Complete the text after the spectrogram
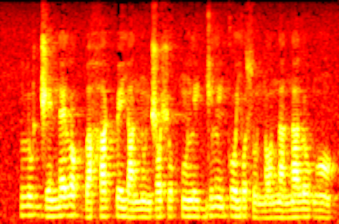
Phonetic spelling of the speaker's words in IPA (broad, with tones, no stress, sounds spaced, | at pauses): l u˦ d͡ʒ e˧ n ɛ˦ l ɔ˦˨ ɡ͡b a˧ h a˦ k͡p e˦˨ j a˧ n ũ˧ d͡ʒ ɔ˦ ʃ o˧ k ũ˧ l i˧ ɡ i˦ l ĩ˦ k o˦ j o˦˨ s u˨ n ɔ˨˦ n a˧ n a˦ l o˦ ɡ ɔ̃˦˨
